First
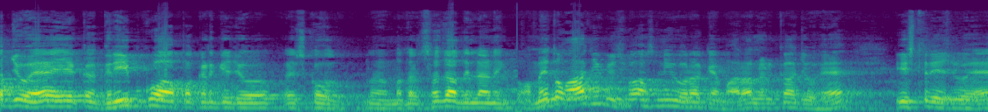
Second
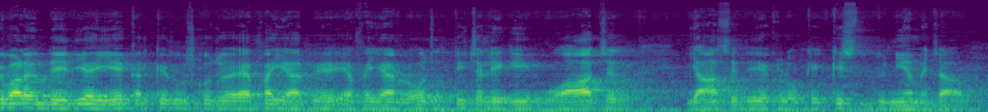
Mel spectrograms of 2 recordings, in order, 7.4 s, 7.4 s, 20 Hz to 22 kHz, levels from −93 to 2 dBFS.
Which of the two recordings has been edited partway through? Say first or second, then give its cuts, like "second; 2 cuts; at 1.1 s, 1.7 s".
first; 1 cut; at 3.9 s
